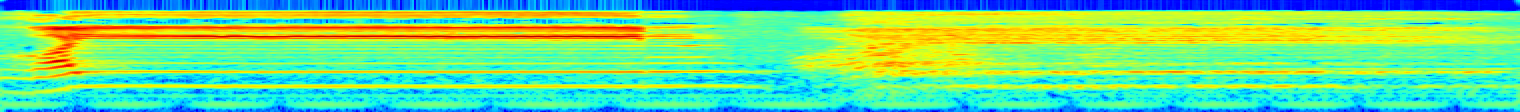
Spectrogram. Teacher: এটা কণ্ঠনালীর শেষ ভাগ থেকে উচ্চারিত হয় শেষ অংশ থেকে সেটা আমি এখন আপনাদেরকে উচ্চারণের মাধ্যমে জানিয়ে দিচ্ছি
